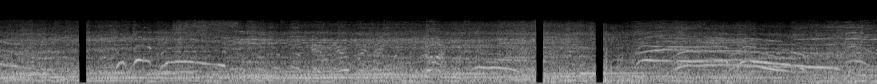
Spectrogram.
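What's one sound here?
A ride car rumbles along a track at speed.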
